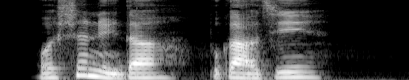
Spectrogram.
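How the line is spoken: Flat indifferent reply. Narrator (Chinese): 古欣欣只是淡淡的回了一句

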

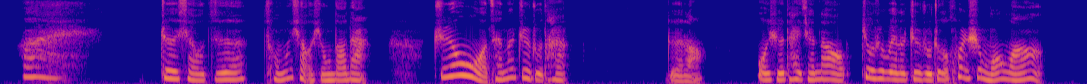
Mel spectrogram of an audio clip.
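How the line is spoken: Exasperated sigh. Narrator (Chinese): 伍兹不省心的叹了口气

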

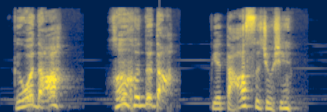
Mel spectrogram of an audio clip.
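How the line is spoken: Angry commanding shout. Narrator (Chinese): 慕云逸脸色一黑，直接对周围的人喊道

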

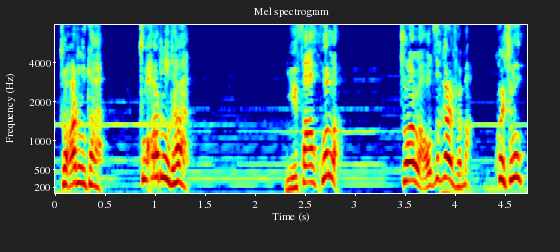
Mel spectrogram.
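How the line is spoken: Shouting. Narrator (Chinese): 他大喊道

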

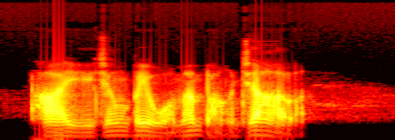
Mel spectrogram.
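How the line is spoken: Hoarse, cold voice. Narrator (Chinese): 一个沙哑的声音响起来，冷冷的说道

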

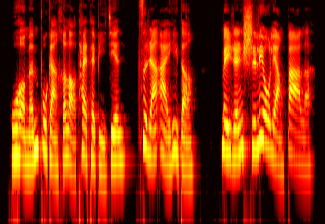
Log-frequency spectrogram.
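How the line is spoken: Laughing. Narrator (Chinese): 邢夫人、王夫人笑道

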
